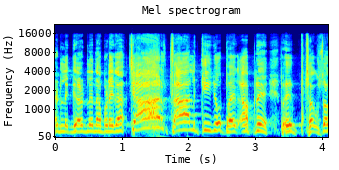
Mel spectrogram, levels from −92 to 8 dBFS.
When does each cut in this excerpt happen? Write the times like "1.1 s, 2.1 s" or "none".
1.1 s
